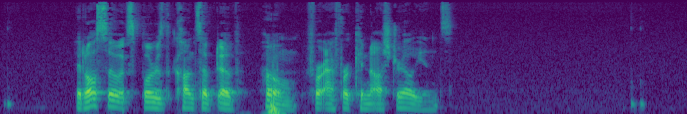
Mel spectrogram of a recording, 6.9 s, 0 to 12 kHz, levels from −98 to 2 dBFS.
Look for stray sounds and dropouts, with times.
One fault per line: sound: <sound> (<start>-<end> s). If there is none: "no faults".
no faults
